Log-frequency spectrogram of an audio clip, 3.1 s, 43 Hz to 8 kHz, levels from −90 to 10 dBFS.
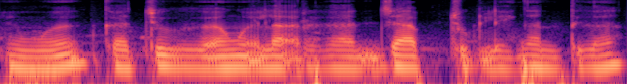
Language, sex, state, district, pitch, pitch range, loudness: Wancho, male, Arunachal Pradesh, Longding, 125 Hz, 120-130 Hz, -16 LUFS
